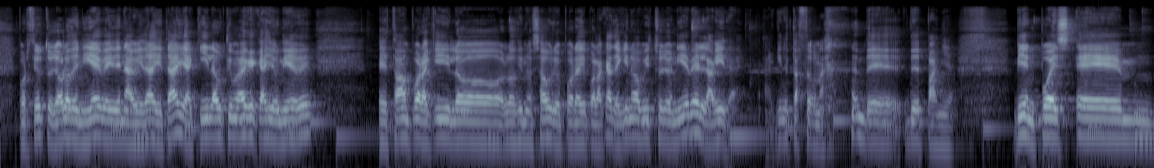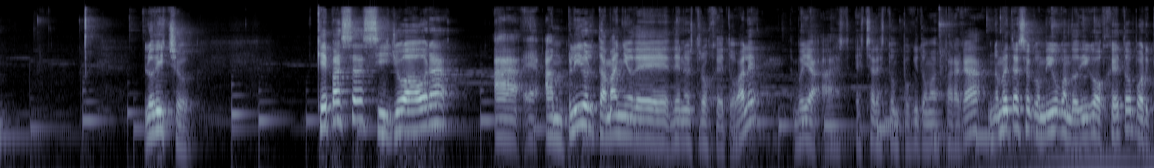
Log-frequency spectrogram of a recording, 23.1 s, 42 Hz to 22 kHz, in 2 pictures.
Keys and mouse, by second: 5.1-5.5 middle drag, 6.6 middle click, 7.0 shift+middle click, 10.4 middle click, 11.3 right click, 12.0 middle click, 12.9 right click, 18.7-19.0 middle drag, 19.6 right click, 20.2 middle click, 21.0 g, 22.1 g.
